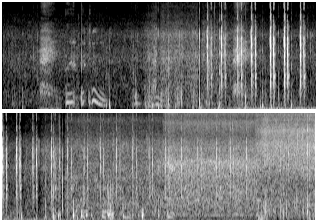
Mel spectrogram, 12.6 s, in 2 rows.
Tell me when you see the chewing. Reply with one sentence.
You can't hear the chewing here.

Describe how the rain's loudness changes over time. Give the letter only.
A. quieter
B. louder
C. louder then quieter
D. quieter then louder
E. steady
B.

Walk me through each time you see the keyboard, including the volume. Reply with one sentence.
You can hear the keyboard from 3.9 to 11.2 s, getting quieter.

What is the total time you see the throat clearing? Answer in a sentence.
You can hear the throat clearing for 2 seconds altogether.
